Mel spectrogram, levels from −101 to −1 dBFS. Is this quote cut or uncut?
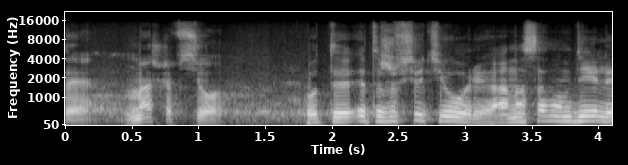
uncut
